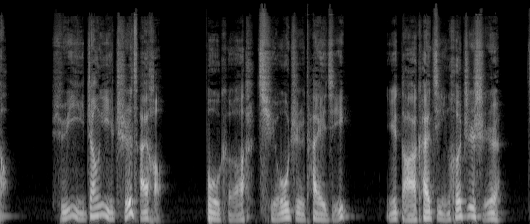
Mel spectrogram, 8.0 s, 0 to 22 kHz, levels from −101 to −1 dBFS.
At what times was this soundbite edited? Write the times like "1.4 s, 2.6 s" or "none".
5.7 s

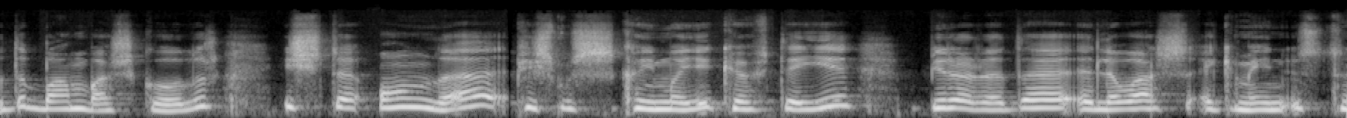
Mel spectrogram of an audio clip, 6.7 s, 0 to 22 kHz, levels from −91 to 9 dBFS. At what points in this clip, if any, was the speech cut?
none

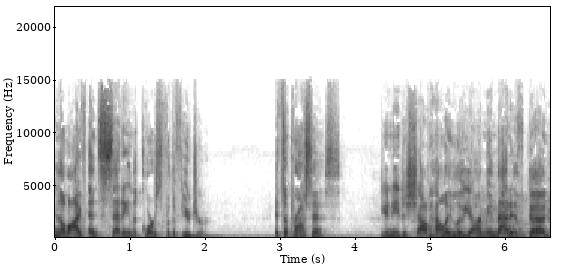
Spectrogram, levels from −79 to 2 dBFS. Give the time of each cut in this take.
4.3 s

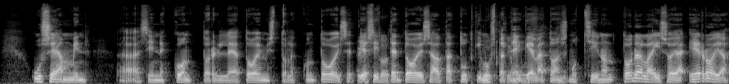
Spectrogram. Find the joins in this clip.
3.6 s, 5.6 s

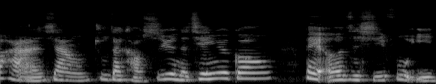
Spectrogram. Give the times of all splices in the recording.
none

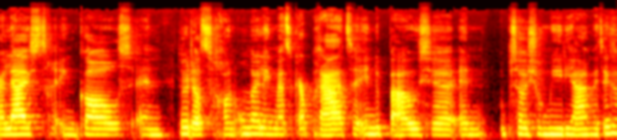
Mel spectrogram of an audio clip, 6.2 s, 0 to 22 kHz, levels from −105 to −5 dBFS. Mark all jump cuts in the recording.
1.7 s

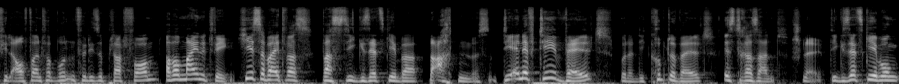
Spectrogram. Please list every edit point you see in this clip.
none

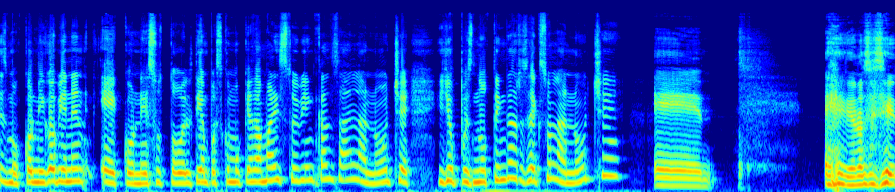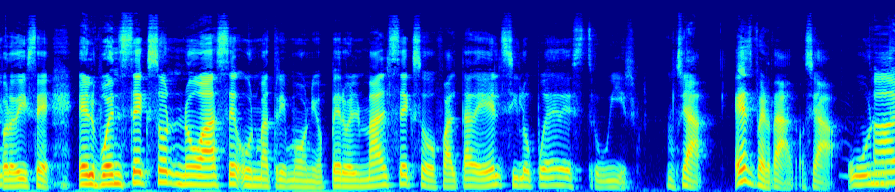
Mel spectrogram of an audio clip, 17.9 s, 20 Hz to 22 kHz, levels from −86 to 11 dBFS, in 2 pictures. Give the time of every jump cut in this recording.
6.5 s, 8.9 s

